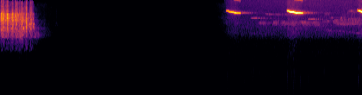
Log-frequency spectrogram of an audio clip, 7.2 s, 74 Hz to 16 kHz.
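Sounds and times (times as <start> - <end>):
mistle thrush short dry rattling churr: 0.0 - 0.7.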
